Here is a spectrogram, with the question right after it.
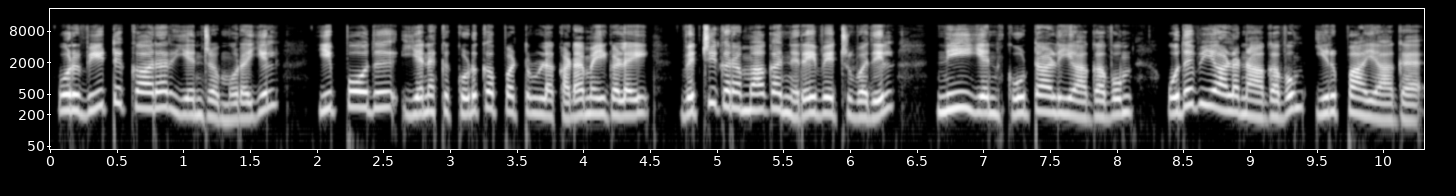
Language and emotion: Tamil, neutral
